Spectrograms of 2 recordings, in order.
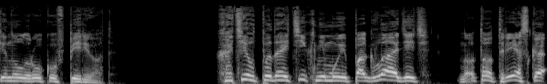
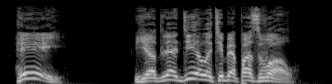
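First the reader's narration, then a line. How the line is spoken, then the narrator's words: Shouting after someone. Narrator (Russian): крикнул ему вслед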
